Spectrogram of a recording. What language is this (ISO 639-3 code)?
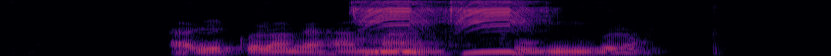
mse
